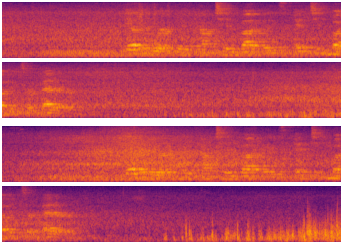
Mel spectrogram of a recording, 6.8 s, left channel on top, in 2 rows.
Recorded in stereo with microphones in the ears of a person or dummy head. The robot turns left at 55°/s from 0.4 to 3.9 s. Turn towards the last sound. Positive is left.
turn(degrees=55)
